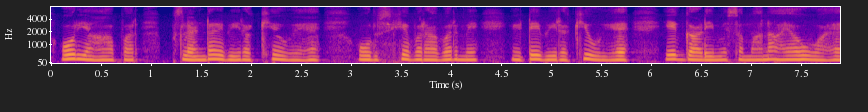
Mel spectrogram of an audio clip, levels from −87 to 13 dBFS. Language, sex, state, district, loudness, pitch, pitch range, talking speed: Hindi, female, Uttar Pradesh, Saharanpur, -18 LUFS, 200 Hz, 190-210 Hz, 180 wpm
